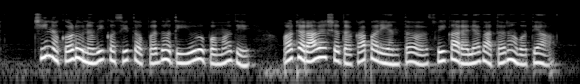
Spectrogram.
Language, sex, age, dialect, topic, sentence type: Marathi, female, 25-30, Northern Konkan, agriculture, statement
